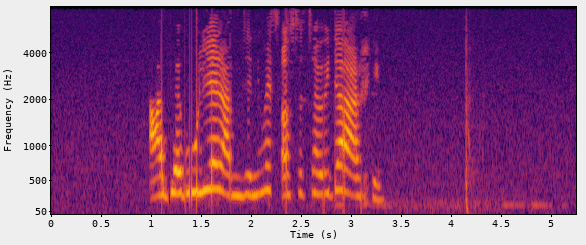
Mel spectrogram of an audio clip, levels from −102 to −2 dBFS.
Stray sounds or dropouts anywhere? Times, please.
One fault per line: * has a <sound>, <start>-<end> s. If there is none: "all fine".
* has a thud, 4.1-4.4 s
